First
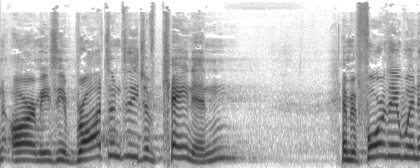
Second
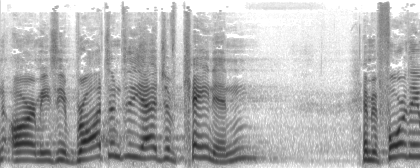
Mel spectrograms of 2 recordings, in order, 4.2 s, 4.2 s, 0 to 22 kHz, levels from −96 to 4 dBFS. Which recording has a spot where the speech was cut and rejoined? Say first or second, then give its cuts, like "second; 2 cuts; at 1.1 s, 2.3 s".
first; 1 cut; at 1.4 s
